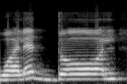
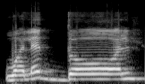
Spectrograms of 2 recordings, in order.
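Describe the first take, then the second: The two takes are said the same way.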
